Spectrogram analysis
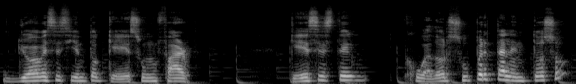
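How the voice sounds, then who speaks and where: A man's voice: a little high, a little slow. Man talking sports over music. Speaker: sports podcast co-host. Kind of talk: casual football discussion.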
